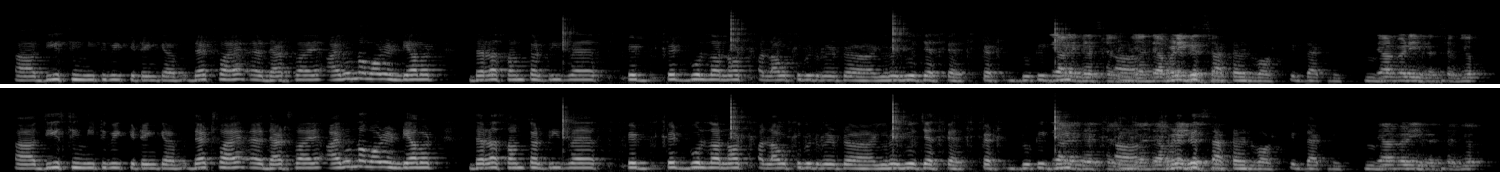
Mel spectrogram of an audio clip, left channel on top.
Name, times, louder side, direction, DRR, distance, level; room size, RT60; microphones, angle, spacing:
voice 1, 0.1-6.0 6.3-10.8 11.1-13.9 14.1-14.2, right 2 dB, 80° right, 8 dB, 1.0 m, -32 dB
sound 1, 5.3-12.8, right 5 dB, 25° right, 1.6 m, -48 dB
voice 2, 10.4-12.2 13.8-14.7, left 1 dB, 65° left, 3 dB, 5.6 m, -35 dB
18.5 x 9.6 x 5.2 m, 0.43 s
head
